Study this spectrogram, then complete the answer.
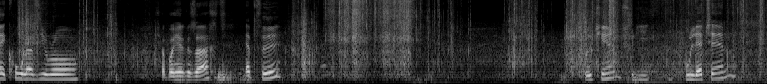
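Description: Plastic wrapping crinkles and rustles as groceries are handled.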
